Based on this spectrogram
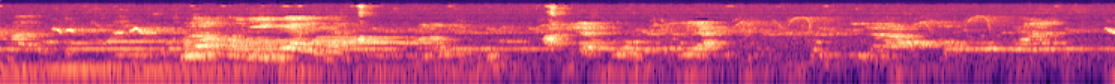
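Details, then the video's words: Ringneck parakeet talking to its reflection in a mirror: high, speech-like chattering with harmonic, nasal syllables in quick uneven bursts throughout, over a low background rumble. "Ringneck Parrot Talking to Mirror"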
